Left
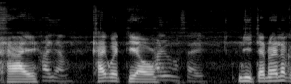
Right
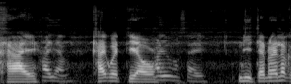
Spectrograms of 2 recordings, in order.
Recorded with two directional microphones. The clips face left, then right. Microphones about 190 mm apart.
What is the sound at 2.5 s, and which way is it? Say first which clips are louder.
Speech: left 4 dB; 30° left (ahead or behind).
